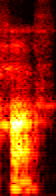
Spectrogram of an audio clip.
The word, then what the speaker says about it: half: Bueno, estas dos palabras, el artículo a y la palabra half, H-A-L-F, la L no se pronuncia, half, one and a half quiere decir uno y medio, a half quiere decir medio, ¿sí?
